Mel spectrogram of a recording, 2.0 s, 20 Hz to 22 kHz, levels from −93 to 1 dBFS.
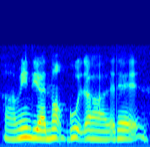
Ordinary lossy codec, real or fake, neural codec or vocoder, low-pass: none; real; none; 7.2 kHz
